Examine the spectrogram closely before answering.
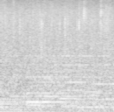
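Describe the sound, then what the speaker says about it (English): Steady, dense rainfall pattering on a surface, used as a blood-rain storm effect in a tabletop fantasy game, even and continuous throughout with no voices. "The red storm comes, the sky turns, it rains blood."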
